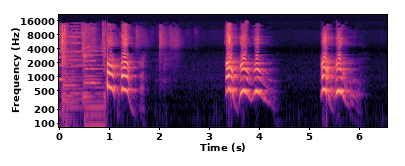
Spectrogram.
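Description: Background music that stops about a second in, then a dog barking in three short bursts of two to four barks each, with quiet gaps between them.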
